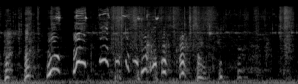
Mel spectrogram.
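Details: Litter of Thai Ridgeback pups giving rapid squeaky yelps and whimpers, several per second, each note bending up then down, tapering off after about two seconds; faint low rumble beneath.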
